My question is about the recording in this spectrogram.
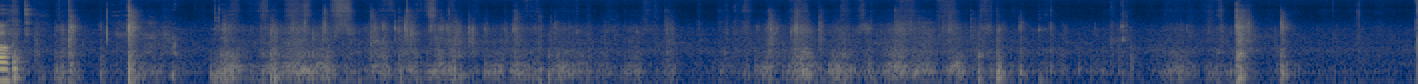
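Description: A toddler's wordless vocal sounds mixed with small knocks and rattles of play, with a sharper, louder sound about twelve seconds in.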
